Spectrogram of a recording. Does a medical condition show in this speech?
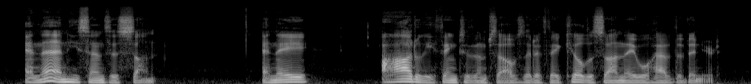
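No.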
